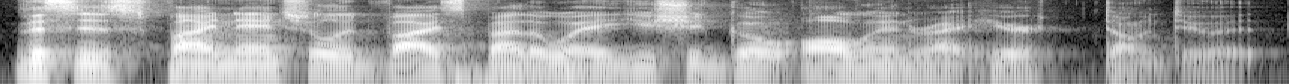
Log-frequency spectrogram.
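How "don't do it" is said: quiet aside. Real, not acted. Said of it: "I'm being sarcastic".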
